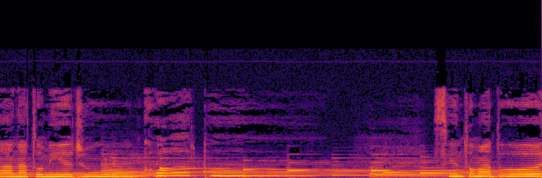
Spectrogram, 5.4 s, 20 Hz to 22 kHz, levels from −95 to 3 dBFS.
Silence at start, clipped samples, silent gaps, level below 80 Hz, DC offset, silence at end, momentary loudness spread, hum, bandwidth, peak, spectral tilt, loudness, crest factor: 0 s; under 0.1%; none; -52 dBFS; under 0.1%; 0 s; 9 LU; none; 11.5 kHz; -2 dBFS; -5.5 dB/octave; -16 LUFS; 12 dB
